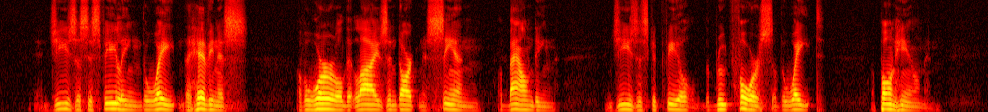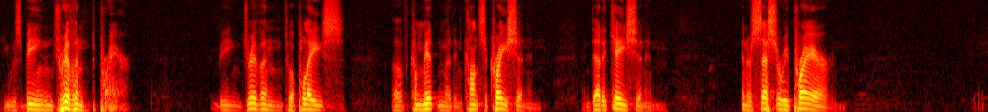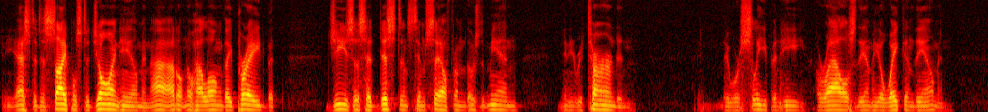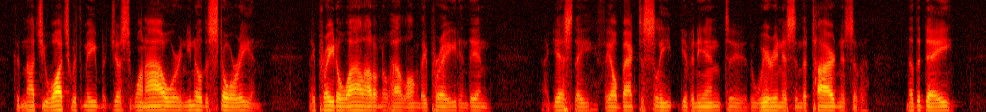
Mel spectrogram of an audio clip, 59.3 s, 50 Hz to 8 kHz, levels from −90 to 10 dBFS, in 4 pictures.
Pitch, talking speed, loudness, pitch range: 115 Hz, 140 wpm, -25 LUFS, 105-125 Hz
